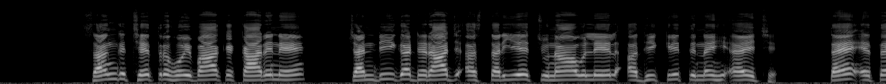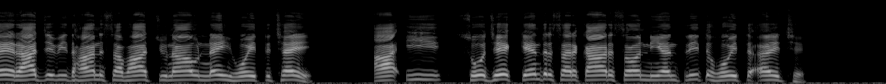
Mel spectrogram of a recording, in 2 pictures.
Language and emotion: Maithili, neutral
